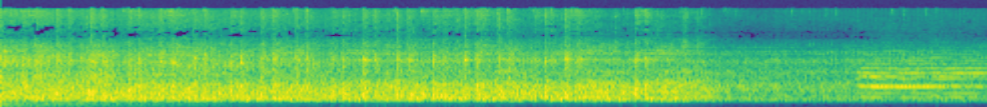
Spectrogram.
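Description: Passenger coaches of a train running through at speed, loud and steady, then dying away about seven seconds in as the last coach passes. Near the end a steady sound made of several pitches comes in.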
